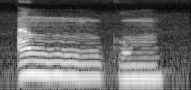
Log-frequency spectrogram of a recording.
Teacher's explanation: Jadi huruf N itu tidak tidak lagi disebutkan secara jelas tapi lebih ke ng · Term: ikhfa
